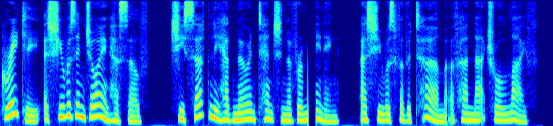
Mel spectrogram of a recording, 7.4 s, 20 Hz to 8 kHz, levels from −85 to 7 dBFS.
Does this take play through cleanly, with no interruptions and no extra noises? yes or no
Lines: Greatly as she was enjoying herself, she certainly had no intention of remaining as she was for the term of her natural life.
no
